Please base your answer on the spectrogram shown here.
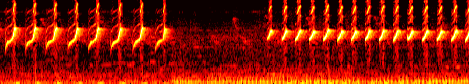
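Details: Olive-backed tailorbird singing, used as a training recording to set other birds singing: a series of sharp high rising chips about eight times, a pause over low hum, then a faster even run of similar notes.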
